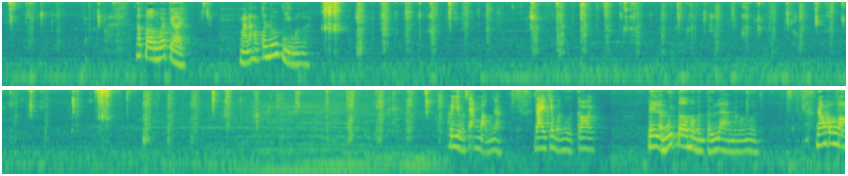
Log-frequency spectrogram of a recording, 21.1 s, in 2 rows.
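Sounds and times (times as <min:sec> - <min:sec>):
crunchy biting and chewing: 0:00.0 - 0:01.6, 0:04.0 - 0:17.2.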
